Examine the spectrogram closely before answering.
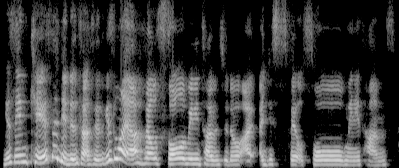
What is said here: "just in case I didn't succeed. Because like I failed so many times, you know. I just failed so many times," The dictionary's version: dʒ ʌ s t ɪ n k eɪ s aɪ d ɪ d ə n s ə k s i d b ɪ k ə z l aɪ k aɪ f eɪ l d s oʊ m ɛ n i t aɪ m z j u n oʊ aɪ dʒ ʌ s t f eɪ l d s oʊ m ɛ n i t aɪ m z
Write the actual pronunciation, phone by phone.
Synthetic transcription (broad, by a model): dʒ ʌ s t ɪ n k eɪ s aɪ d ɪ d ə n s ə s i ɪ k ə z l aɪ k aɪ f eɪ l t s oʊ m ɛ n i t aɪ m s j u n oʊ aɪ dʒ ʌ s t f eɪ l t s oʊ m ɛ n i t aɪ m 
